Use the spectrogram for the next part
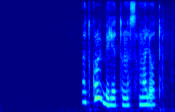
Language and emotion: Russian, neutral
